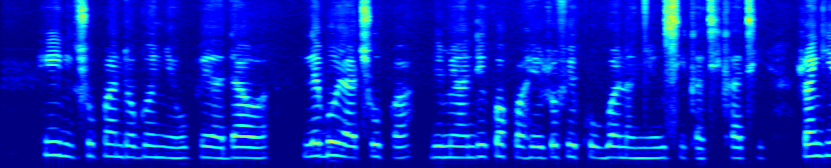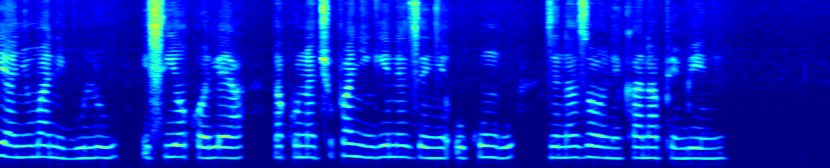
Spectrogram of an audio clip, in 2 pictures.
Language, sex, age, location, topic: Swahili, female, 18-24, Kisumu, health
